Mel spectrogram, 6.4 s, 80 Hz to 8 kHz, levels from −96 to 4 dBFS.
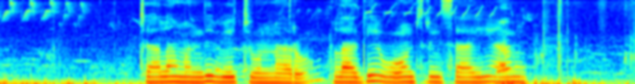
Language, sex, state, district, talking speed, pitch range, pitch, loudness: Telugu, male, Andhra Pradesh, Sri Satya Sai, 75 wpm, 150-170 Hz, 165 Hz, -16 LUFS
